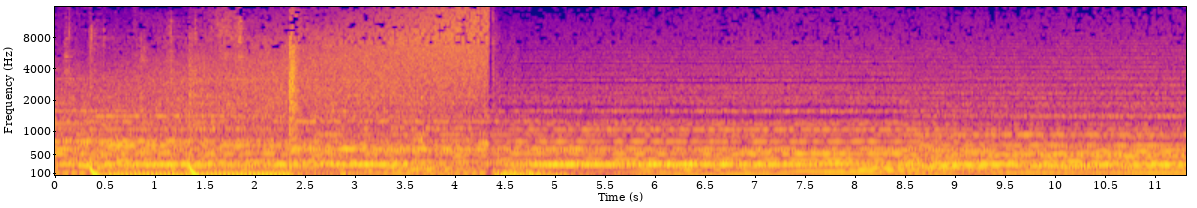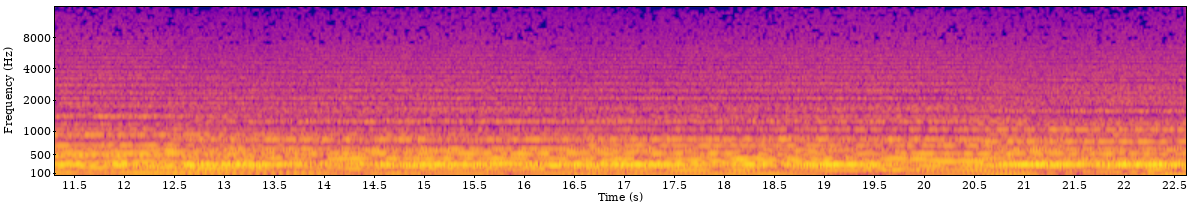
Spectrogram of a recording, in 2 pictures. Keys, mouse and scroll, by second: 1.5-4.0 drag, 6.1 Up, 7.9 Right, 11.0 click, 13.6 click, 17.4-22.6 drag.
